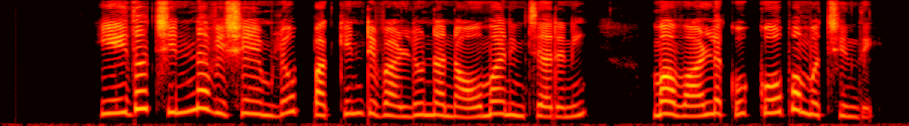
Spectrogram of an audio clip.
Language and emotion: Telugu, sad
